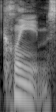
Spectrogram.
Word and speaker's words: Klim: Okay, so I have seen the Klim Reaper, but it's pronounced Kleem.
